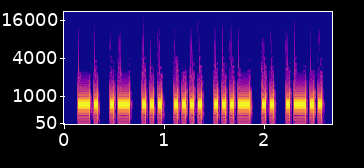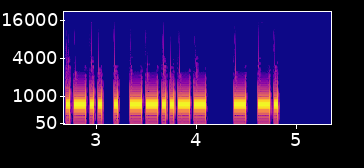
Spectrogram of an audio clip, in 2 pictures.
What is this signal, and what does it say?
Morse code, heard as a keyed tone, about 30 wpm, 700 Hz. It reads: NASHVILLE, TN
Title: Practice QSO - Exchange 1 - Beginning - 30wpm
